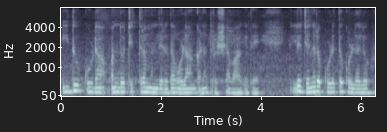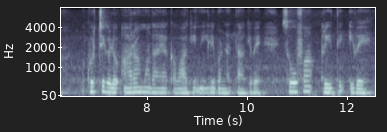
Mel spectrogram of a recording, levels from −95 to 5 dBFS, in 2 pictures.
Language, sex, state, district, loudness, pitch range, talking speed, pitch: Kannada, female, Karnataka, Shimoga, -17 LUFS, 130-155 Hz, 90 wpm, 140 Hz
